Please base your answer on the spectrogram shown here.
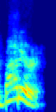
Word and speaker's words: butter: a teacher voter buddha no it's not buddha teacher butter okay fantastic can we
